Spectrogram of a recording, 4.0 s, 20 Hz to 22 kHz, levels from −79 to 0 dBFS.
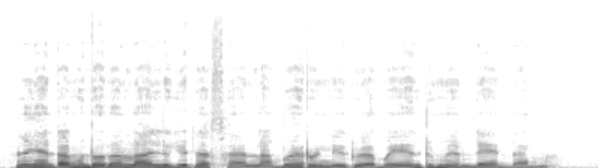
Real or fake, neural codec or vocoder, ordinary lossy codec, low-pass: fake; codec, 44.1 kHz, 1.7 kbps, Pupu-Codec; none; none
